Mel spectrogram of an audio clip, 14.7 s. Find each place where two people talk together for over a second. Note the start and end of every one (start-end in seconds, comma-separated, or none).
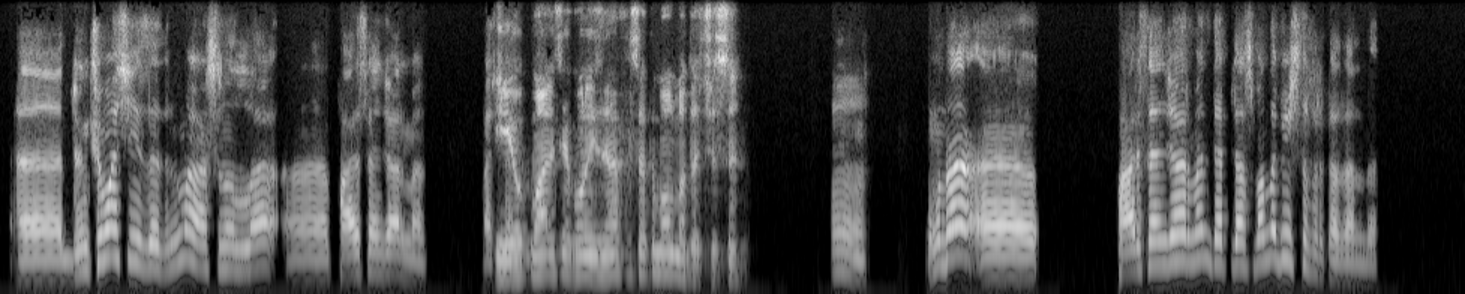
none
